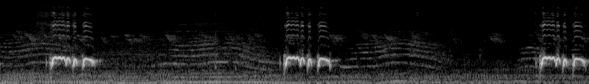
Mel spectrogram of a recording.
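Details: Zebra dove (perkutut) lure song, played to draw in and stimulate other zebra doves: loud stuttering cooing bursts repeated about every two and a half seconds, with softer wavering warbled notes between them.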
